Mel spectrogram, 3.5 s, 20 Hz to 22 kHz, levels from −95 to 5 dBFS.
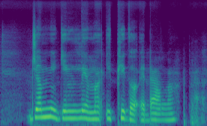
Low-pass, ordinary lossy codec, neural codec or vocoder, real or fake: none; none; codec, 44.1 kHz, 2.6 kbps, DAC; fake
